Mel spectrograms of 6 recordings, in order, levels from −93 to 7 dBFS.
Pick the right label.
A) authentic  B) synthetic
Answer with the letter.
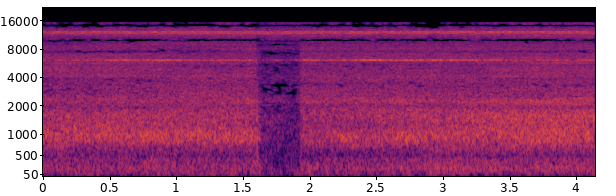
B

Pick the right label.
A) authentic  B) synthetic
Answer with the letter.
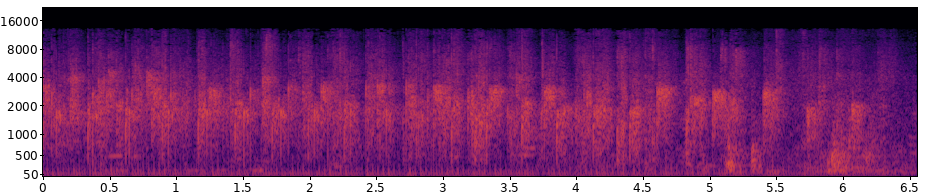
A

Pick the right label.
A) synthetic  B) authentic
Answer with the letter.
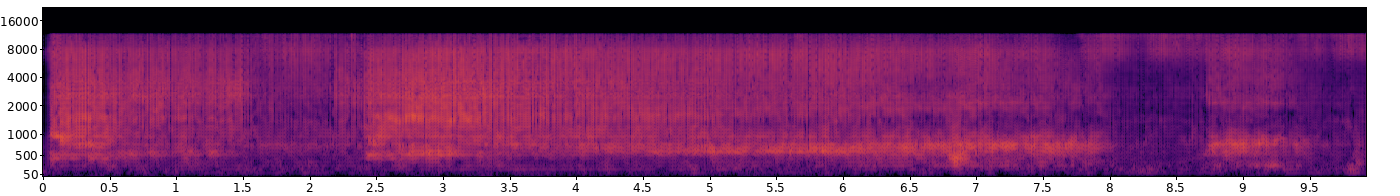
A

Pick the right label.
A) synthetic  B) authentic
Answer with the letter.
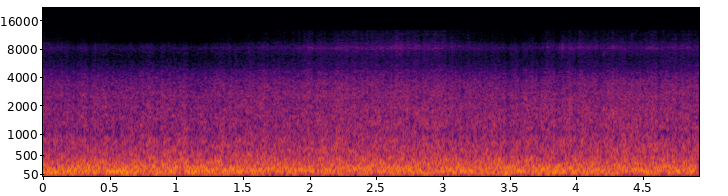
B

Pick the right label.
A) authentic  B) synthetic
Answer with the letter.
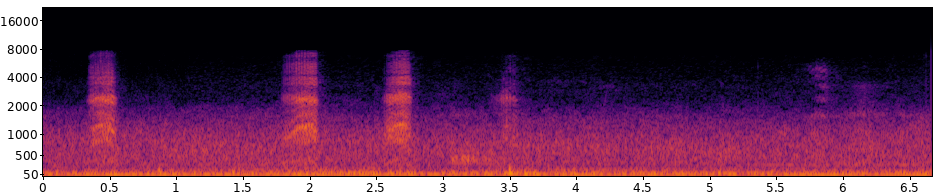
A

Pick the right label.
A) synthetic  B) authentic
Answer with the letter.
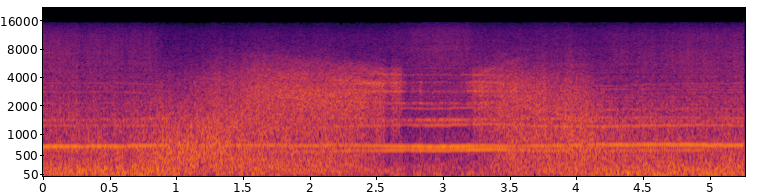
B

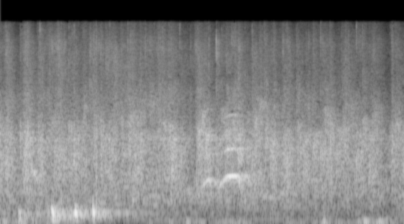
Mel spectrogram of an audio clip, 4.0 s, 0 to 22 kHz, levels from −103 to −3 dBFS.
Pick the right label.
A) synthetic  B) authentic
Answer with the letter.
B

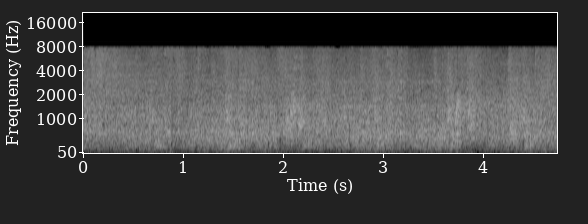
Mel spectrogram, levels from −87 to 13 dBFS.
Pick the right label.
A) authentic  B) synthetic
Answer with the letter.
A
